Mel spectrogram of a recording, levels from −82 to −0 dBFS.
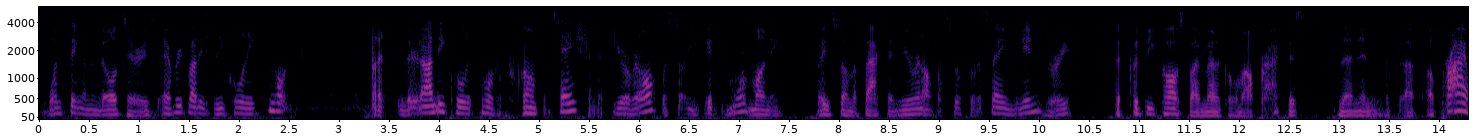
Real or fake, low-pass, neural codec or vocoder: fake; 5.4 kHz; codec, 16 kHz in and 24 kHz out, 0.4 kbps, LongCat-Audio-Codec, fine tuned four codebook decoder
